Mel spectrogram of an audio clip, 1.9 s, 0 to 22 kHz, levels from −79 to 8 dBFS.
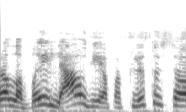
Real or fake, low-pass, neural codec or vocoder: real; 7.2 kHz; none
